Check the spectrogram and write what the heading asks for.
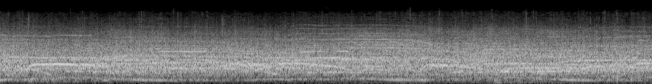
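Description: Large arena crowd cheering and shouting, many voices overlapping, with applause mixed in, holding a steady level throughout.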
